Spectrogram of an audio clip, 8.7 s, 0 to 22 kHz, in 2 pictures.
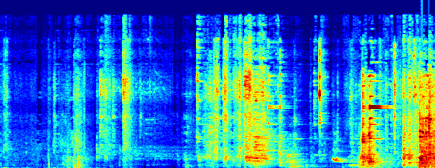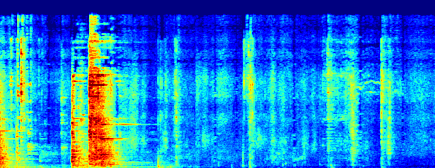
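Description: A metal snow plow wing for a Ford 8N tractor being flipped over, giving several loud clanks and scrapes of heavy steel in a burst of handling noise, then settling into quieter shuffling.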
